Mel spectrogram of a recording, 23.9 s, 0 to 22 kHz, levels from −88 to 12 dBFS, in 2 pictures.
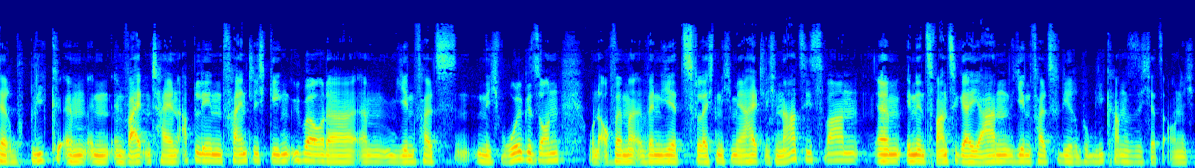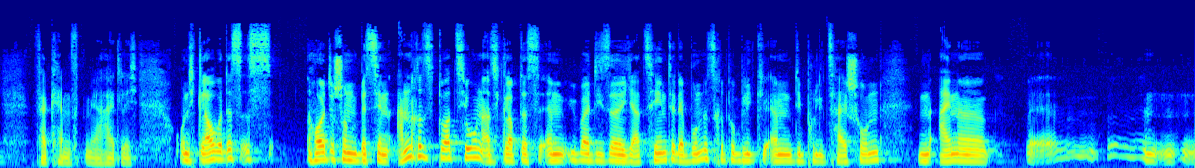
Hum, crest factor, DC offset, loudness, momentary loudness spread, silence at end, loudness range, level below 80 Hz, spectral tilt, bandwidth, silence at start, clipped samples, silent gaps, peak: none; 20 dB; under 0.1%; -23 LUFS; 12 LU; 0 s; 5 LU; -56 dBFS; -6 dB/octave; 13.5 kHz; 0 s; under 0.1%; none; -2 dBFS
